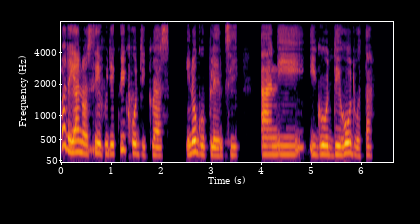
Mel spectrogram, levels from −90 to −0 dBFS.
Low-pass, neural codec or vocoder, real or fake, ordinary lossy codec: 7.2 kHz; none; real; Opus, 64 kbps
